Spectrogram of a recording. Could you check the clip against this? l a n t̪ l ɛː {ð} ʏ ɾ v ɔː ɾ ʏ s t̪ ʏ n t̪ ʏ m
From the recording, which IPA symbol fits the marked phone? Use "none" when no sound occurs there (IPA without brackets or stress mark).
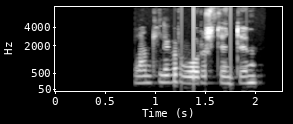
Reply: ɣ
